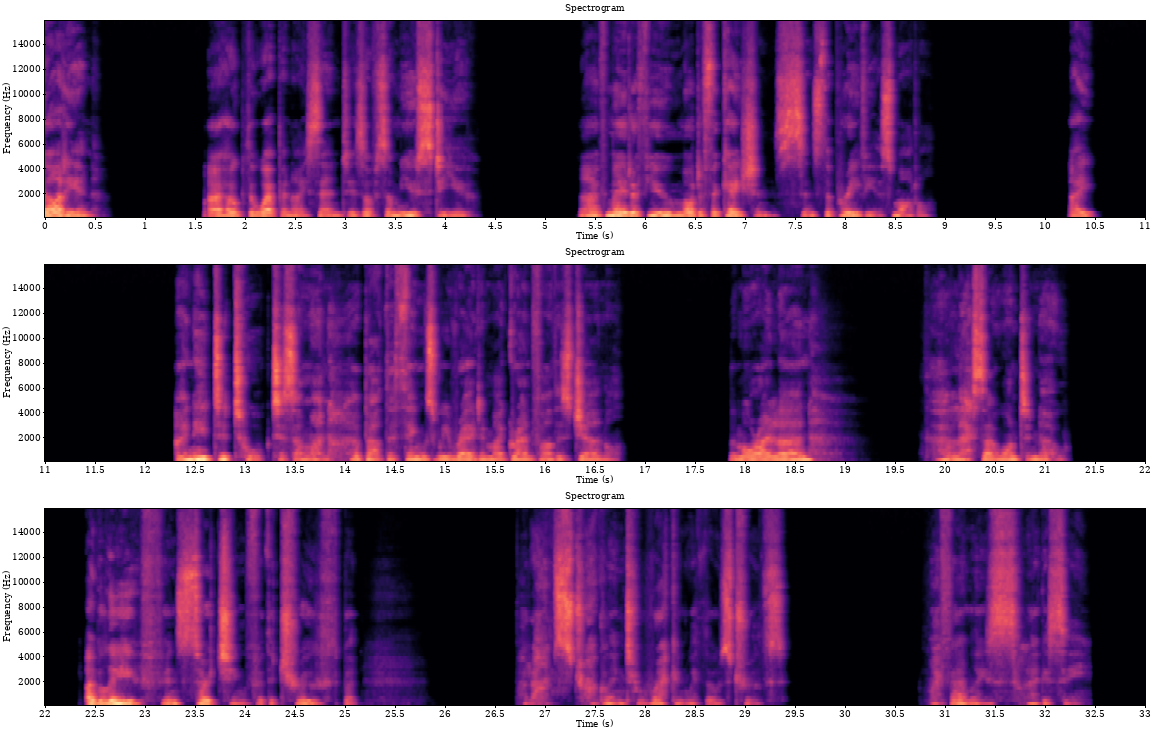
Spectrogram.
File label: message en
